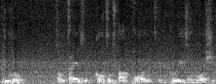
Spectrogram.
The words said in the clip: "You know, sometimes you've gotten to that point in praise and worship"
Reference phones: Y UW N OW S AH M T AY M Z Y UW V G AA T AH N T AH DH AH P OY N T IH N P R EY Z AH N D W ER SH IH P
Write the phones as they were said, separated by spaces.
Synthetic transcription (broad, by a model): Y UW N OW S AH M T AY M Z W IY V G AA T AH N T AH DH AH P OY N T IH N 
